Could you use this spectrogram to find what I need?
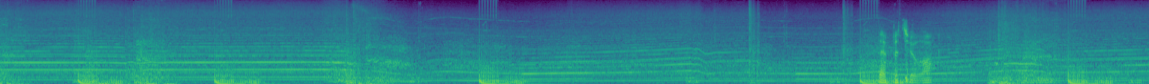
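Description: Tyres thump and knock over kerbs.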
